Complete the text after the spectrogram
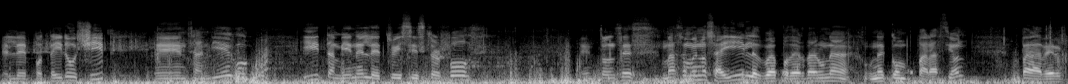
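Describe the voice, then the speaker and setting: Higher-pitched man vlogging in loud wind. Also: measured pace. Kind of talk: casual hiking vlog to camera. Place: outdoors on an open hillside trail. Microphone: action camera held at arm's length. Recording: muffled outdoor mic, loud wind noise.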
